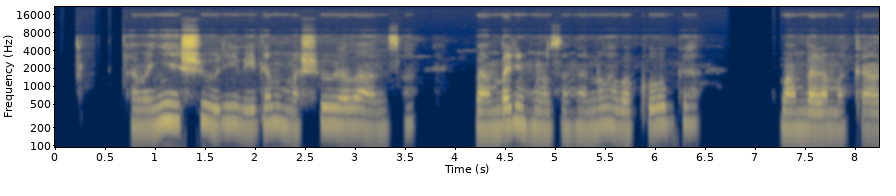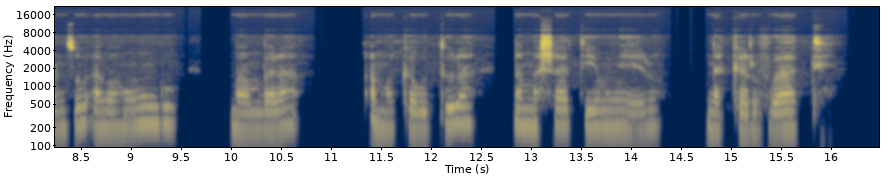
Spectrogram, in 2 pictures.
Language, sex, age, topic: Kinyarwanda, female, 18-24, education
